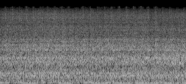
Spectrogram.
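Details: 2021 Yamaha XMax 125 (Blue Core) that failed at 11,000 km, warming up after start: a steady, even idle with a smooth hum and no knocks or misses; a small coolant leak was seen, possibly from a porous casing.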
